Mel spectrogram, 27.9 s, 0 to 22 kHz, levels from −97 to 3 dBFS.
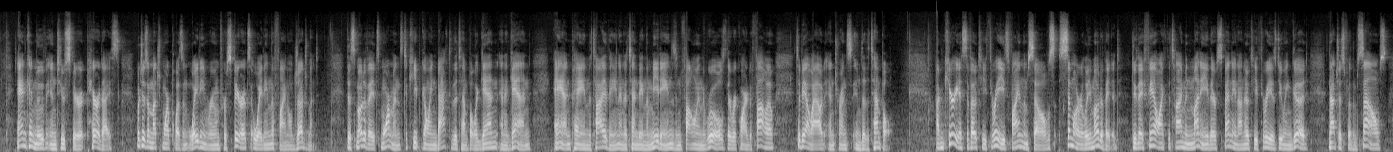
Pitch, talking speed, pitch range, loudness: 110 Hz, 180 wpm, 100-125 Hz, -19 LUFS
